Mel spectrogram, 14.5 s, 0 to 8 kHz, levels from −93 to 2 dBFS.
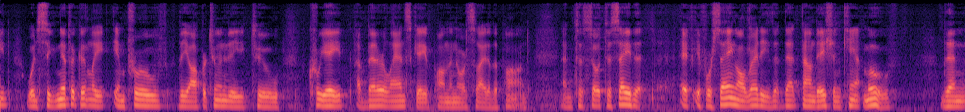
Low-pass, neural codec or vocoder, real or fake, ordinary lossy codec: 7.2 kHz; autoencoder, 48 kHz, 32 numbers a frame, DAC-VAE, trained on Japanese speech; fake; Opus, 64 kbps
